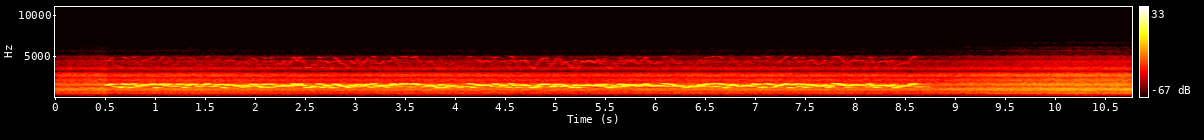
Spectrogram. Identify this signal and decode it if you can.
Multi-tone FSK (Olivia or MFSK type), about 500 Hz wide, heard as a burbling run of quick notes, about 31.25 baud.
